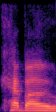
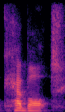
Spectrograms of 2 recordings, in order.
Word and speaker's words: Cabot: Henry Cabot, or Cabot, you pronounce the T, don't you?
